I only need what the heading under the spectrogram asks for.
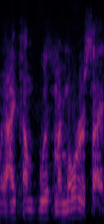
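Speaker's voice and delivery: ordinary talk, nothing marked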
